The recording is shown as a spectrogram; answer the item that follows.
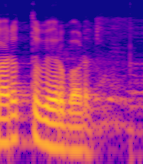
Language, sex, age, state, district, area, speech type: Tamil, male, 30-45, Tamil Nadu, Dharmapuri, urban, read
